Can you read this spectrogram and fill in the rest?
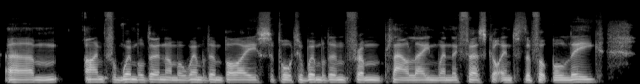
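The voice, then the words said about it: London accent. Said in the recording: “It's probably fairly obvious from my accent. I am a Londoner”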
